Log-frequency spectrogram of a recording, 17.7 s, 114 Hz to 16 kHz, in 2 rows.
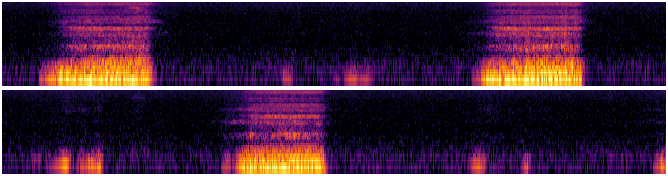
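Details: Deep, rumbling sleep snores from a mastiff-mix dog, about every 5.5 seconds (roughly 11 a minute), with soft breathing between them; ordinary snoring.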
